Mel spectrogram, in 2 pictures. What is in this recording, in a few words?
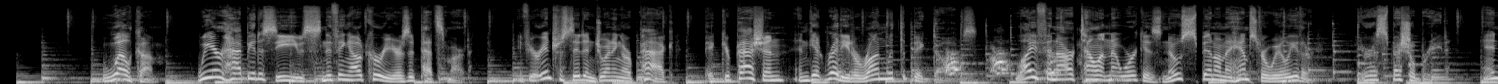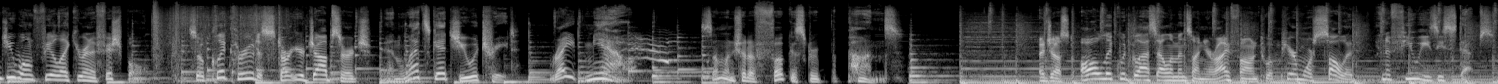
E-Learning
